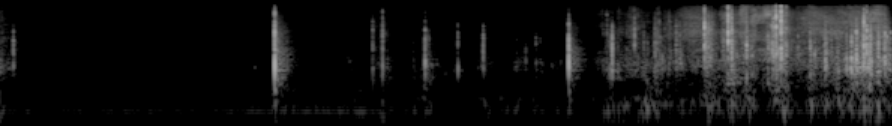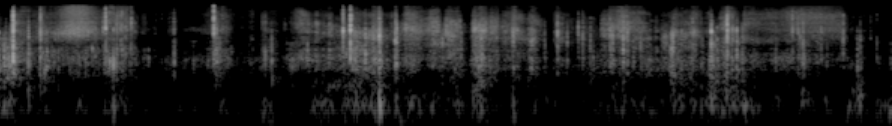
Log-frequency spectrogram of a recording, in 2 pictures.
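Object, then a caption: Newspaper, newsprint paper. Hands lift and flip the thin newsprint pages of an open paper newspaper lying on a table, then flatten them with their fingertips. After a near-silent start with a few sharp, crisp paper snaps, a continuous bright crinkling and rustling fills the rest of the clip, dotted with quick louder crackles as the pages turn and are smoothed down.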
